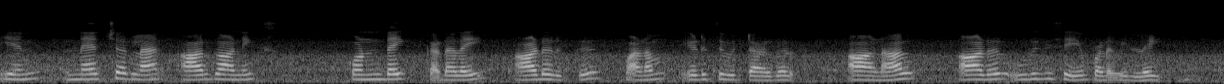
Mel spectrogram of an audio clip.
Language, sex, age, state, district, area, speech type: Tamil, female, 45-60, Tamil Nadu, Mayiladuthurai, urban, read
